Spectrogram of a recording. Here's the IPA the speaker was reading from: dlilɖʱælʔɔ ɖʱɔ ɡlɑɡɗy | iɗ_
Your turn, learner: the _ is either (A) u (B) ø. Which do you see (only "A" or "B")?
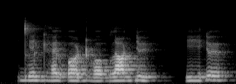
B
